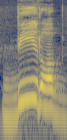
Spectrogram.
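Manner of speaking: بی رب with a clear "bee" sound; correct bi vowel. Shown as a demonstration. Teacher modelling the right vowel, بی رب as "bee rob". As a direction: say بی with a pure ee, never "bay". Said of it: "بے نہیں کرنا".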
